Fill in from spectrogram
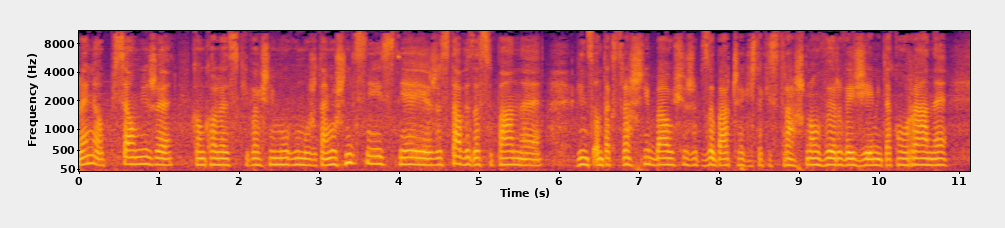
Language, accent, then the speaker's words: Polish; Suchedniów, Świętokrzyskie Voivodeship, Poland; born there; Że się urodziłam w Suchedniowie, niedaleko poczty.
